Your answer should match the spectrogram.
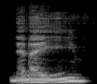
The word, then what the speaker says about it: Nynaeve: Nynaeve.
